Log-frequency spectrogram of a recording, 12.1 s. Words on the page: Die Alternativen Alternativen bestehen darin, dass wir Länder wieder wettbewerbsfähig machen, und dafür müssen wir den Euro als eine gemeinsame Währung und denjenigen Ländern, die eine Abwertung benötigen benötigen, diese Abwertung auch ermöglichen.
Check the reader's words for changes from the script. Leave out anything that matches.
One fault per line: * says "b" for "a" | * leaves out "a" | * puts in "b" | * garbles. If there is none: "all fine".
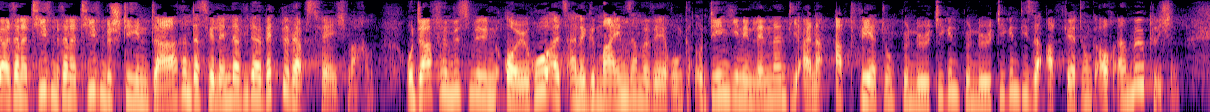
all fine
